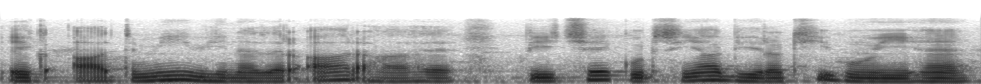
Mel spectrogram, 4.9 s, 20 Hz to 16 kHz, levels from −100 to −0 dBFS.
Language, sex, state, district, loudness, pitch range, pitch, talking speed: Hindi, male, Jharkhand, Ranchi, -18 LUFS, 105-125 Hz, 110 Hz, 160 wpm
